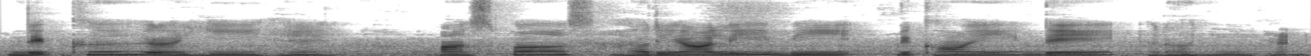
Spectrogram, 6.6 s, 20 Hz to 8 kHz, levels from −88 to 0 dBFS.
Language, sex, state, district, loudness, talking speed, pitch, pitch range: Hindi, female, Madhya Pradesh, Umaria, -18 LUFS, 100 wpm, 165 Hz, 150-190 Hz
